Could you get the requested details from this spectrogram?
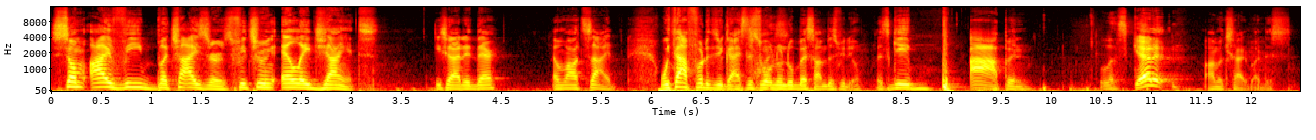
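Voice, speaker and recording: A man's fairly quick speech carries lively intonation. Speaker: reaction channel host. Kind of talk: casual reaction intro chat. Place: home room. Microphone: studio mic.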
